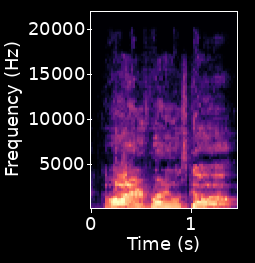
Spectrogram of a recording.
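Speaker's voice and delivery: very high, loud rally call; hyping crowd. Retold or imitated. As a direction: pump up the guests.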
